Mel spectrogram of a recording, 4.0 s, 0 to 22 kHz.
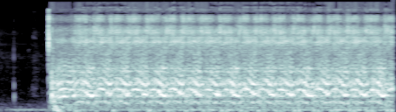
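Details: Ford 961 Powermaster tractor after ignition system repairs and spark plug wires reconnected: sharp catch, then a steady even beat of about three firings a second with no miss or knock. Normal running.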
